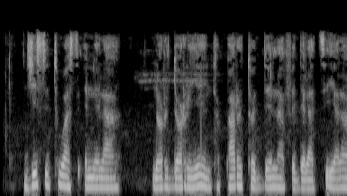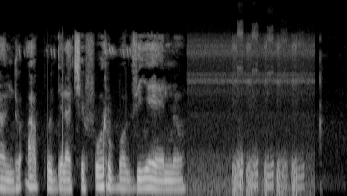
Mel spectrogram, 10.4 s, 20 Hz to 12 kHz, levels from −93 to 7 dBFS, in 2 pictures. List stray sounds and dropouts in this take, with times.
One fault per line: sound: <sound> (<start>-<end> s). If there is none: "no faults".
sound: laugh (8.7-9.8 s)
